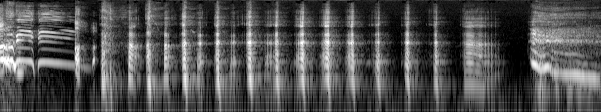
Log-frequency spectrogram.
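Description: A man sobs loudly in quick, gasping bursts, close by.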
